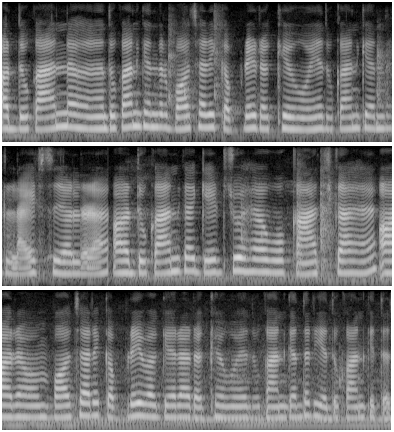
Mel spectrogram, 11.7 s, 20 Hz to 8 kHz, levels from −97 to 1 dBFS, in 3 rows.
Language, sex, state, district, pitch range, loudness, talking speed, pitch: Hindi, female, Chhattisgarh, Jashpur, 205-225 Hz, -23 LUFS, 230 wpm, 215 Hz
